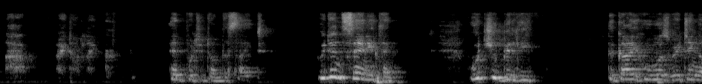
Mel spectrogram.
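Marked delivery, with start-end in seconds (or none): 0.1-1.1 soft whispered distaste; a mild whispered grimace; whispered dislike. Retold or imitated. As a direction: breathe it out, put off by the taste. Friend rejecting bitter drink.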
